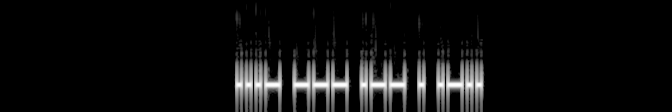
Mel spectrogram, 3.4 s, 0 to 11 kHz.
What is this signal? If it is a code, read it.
Morse code, heard as a keyed tone, about 50 wpm, 700 Hz. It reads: VOWEL
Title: Top 500 Words Repeated 50wpm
